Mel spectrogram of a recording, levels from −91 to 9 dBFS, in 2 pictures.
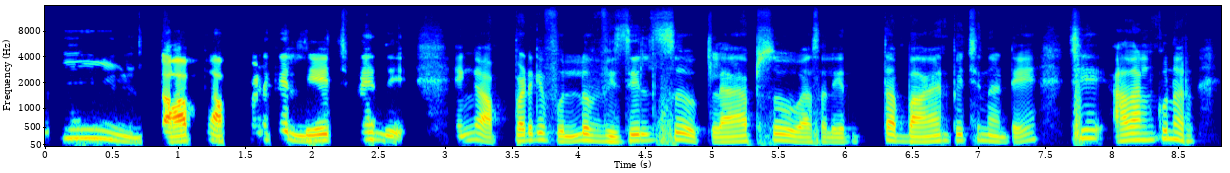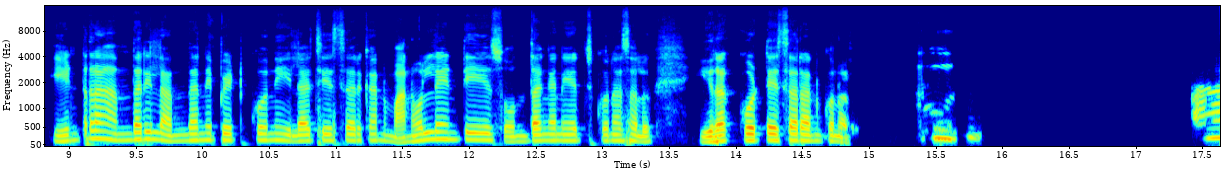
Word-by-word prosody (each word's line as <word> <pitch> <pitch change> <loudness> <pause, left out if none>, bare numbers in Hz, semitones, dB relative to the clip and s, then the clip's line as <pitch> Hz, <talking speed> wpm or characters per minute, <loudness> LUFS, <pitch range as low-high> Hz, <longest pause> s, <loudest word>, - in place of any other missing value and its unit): హ్మ్! 220 - -3 0.3
టాప్ 130 +2 +11 0.2
అప్పటికే 180 +7 -6
లేచిపోయింది. 160 +1 +1 0.5
ఇంగ - - -5
అప్పటికే 165 +4 -1
ఫుల్ 135 +4 +1 0.2
విసిల్సూ, 155 +7 -1 0.2
క్లాప్సూ 135 +6 0 0.2
అసలు 120 0 -7
ఎంత 130 +5 -12 0.2
బా 125 - +6
అనిపించిందంటే 150 -5 -5 0.4
ఛీ! - - -1 0.3
అలా 165 - +5
అనుకున్నారు. 180 -5 -2 0.4
ఏంట్రా! 190 +6 0
అందరు 185 +3 +1
ఈళ్ళందరిని 165 +1 -2
పెట్టుకొని 170 0 -4
ఇలా 150 +1 +2
చేసారు. 160 0 -2
కానీ 160 -2 -4
మనోళ్ళు 155 - 0
ఏంటీ 185 -1 -2 0.2
సొంతంగా 155 +5 0
నేర్చుకొని 155 0 -4
అసలు 140 -5 -1 0.5
ఇరగోట్టేసారనుకున్నారు. 160 - +3 0.6
హ్మ్. 215 +3 -1 1.6
ఆ! - - 0
160 Hz, 105 wpm, -25 LUFS, 145-180 Hz, 1.6 s, టాప్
